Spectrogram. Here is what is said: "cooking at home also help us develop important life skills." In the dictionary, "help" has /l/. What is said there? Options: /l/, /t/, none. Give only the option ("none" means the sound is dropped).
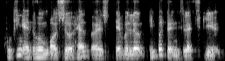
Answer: /l/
